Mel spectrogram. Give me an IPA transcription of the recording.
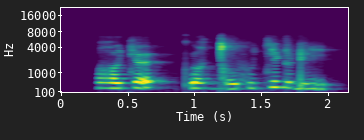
ʁ o c œ | kʷʼ ɨ ʁ ɡ͡ǀ o xʷ i c i ɖ a ɖ i

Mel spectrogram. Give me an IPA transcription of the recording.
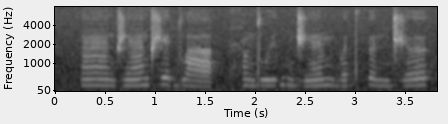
æ̃ː d ʒ æ̃ d ʒ ɛ d w a | ħ ũ d w ɨ d n d͡ʒ ɛ̃ m b ə d θ ə n d͡ʒ ə

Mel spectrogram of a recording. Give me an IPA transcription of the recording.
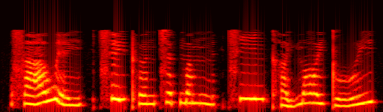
s aː˨˥ w e˨ j | t͡sʰ e˥ j pʰ ɵ˨ n t͡s ɵ˨ t̚ m ɐ˨ m ŋ ɪ˨˥ k̚ t͡sʰ iː˥ n kʰ ɐ˨˩ j m ɔː˧ j t̪ uː˨˥ j

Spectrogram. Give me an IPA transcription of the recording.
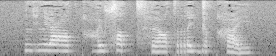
l i̤ l ɪ ʕ ɔ tˤ qʰ ɔ̤ j sʷ ɪ tˤ t͡sʰ ɜː tˤ r i ɡ ɪ qʰ ɛ j

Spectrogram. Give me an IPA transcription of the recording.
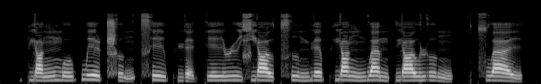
p j ɑ˧˥ ŋ m o˧˥ ʊ̯ p w e˥˩ ɪ̯ ʈ͡ʂʰ ɤ̰˨˩ ŋ t͡sʰ e˥˩ ɪ̯ pʰ ɥ ɛ̰˨˩ k e˥ ɪ̯ ɻ ɻ̩˥˧ ɕ j ɑ˥˧ ʊ̯ t͡sʰ ɹ̩˥˧ n̪ ɥ ɛ˥˧ pʰ j ɑ˥˧ ŋ n̪ w a˥˩ n t̪ j ɑ˥ ʊ̯ ɻ ɤ˥˩ ŋ | t͡s w a˥˩ ɪ̯

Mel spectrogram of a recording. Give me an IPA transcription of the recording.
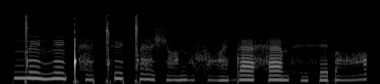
ŋ͡ǀ ẽ ŋ ẽ ǃʰ æ̤ ǀʰ y ǀ æ̤ ʃ ɑ̤ n æ̤ sˤ æ̤ d æ h æ m h e̤ h e ɗ ɑ̤

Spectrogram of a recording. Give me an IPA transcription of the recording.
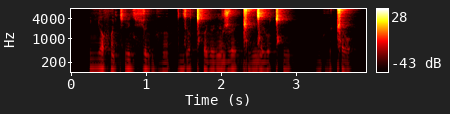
ʎ ɐ f ã cʰ i lʲ ç ə lʲ bʱ ə̃ | dʲ ɔ ǀʰ ə lʲ ɔ lʲ ã z ɭ ɪ ɡ͡ǁ ə̃ ŋ͡ǀ i ɭ u ǀʰ i | bʱ ʏ ǁ ə o̯

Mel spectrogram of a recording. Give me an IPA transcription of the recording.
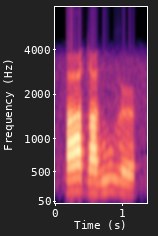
ɑ d̪ ɑ ð u ɣ ə˞

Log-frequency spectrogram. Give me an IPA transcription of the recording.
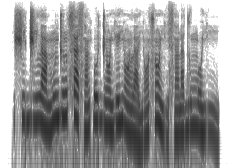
ʃ i˦ d͡ʒ i˦ l a˧ m ũ˦ d͡ʒ ũ˦ s a˦˨ s ã˨˦ k͡p o˦ d͡ʒ ɔ̃˧ j e˦ j ɔ̃˧ l a˨ j ɔ̃˨˦ s ɔ̃˦˨ j i˨ s ã˧ ɾ a˦ d u˦ m o˦ j i˦˨

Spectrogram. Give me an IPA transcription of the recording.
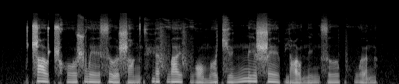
ʈ͡ʂ ɑ˥˩ ʊ̯ ʈ͡ʂʰ o˧˥ ʊ̯ ʂ w e˧˥ ɪ̯ s ɹ̩˨˩ ʂ ɑ˧˥ ŋ t̪ʰ ɥ ɛ˧ f w a˥˩ ɪ̯ f w ɔ̰˨˩ m ɤ˥˩ t͡ɕ y˧˥ n n̪ i˥ ʂ e˥˩ ɪ̯ p j ɑ̰˨˩ ʊ̯ n̪ i˥˩ ŋ s ɹ̩˥ pʰ w ə̰˨˩˦ n

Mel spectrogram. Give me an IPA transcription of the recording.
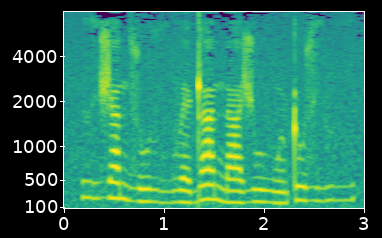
ð i̤˦ ʒ a˦ n z u˨ ð ṳ˨ β ɛ˨ ɖ a˦ n a˧ ʒ u˧ β ũ˨ ʈ u˧ z i̤˧ β i̤˦

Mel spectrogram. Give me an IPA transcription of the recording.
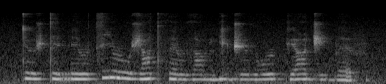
t øː ʒ t e r e ɹ t͡s i ɹ o ʒ ɑ t θ ɛ ɹ ð ɑ m ɡʲ ʉ d͡ʒ ø ð o ɹ kʲ ɑ d͡ʒ i b ɛ f

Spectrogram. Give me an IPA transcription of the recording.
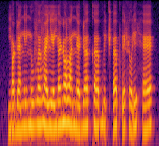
j ɒ˩˧ ɖ æ˩˧ n̪ i˩˧ n̪ u˩˧ v ɜ˨˥ v æ˩˧ lʲ ɛ˩˧ j ɜ˨˥ ɳ ʊ˨˥ lˠ i˩˧ n̪ ɛ˩˧ ɖ ɜ˨˥ k ɜ˨˥ b ɪ˨˥ t͡ʃʼ ɜ˨˥ pʼ ɪ˩˧ ɬ ʊ˩˧ ɾ i˨˥ h ɛ˨˥

